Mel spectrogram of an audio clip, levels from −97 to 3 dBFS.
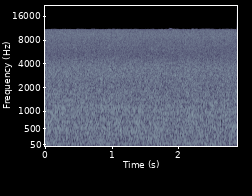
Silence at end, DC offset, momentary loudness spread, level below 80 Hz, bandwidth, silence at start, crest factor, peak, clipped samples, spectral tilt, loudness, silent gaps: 0 s; under 0.1%; 0 LU; -52 dBFS; 12 kHz; 0 s; 14 dB; -16 dBFS; under 0.1%; -0.5 dB/octave; -29 LUFS; none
